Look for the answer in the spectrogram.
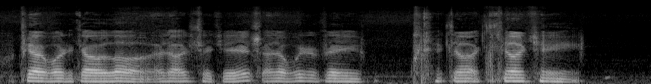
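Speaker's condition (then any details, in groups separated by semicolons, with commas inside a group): Facioscapulohumeral muscular dystrophy, facioscapulohumeral (FSHD); diagnosed about age 10, named facioscapulohumeral form in late 20s, early prognosis life to 14-19; respirator pump wheezing audible in recording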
